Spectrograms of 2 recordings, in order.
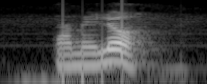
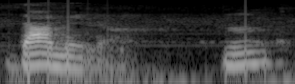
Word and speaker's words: dámelo: Una de ellas, dámelo, decimos, ¿sí? Pero es dámelo. Ojo.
